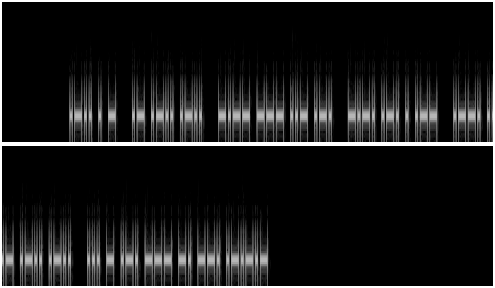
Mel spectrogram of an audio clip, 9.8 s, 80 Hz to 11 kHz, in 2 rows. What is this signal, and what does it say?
Morse code, heard as a keyed tone, about 50 wpm, 700 Hz. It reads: LET ALL YOUR CREW PULL STRONG.
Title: Sentences from Top 1500 Words 50wpm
